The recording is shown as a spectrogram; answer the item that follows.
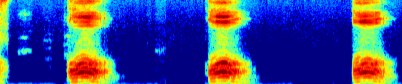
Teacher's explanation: dorongan suaranya agak miring ke atas sehingga ketika keluar suara masih memungkinkan untuk keluar dari mulut misalkan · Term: istil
